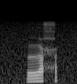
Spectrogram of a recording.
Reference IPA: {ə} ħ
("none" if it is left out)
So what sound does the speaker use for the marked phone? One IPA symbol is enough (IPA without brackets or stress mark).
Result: ə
